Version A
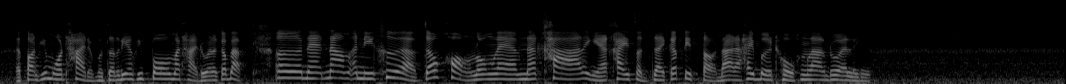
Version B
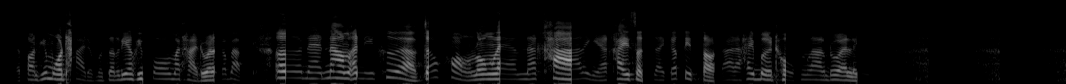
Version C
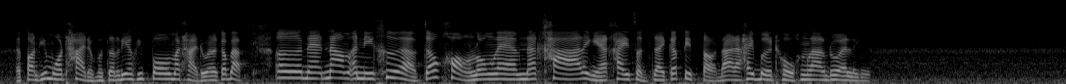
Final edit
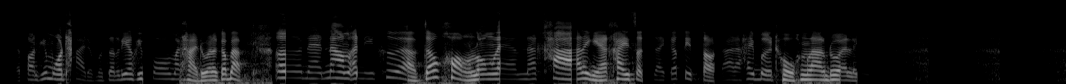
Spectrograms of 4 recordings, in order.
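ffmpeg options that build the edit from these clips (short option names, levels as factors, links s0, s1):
-filter_complex "[2:a]asplit=4[s0][s1][s2][s3];[1:a]asplit=5[s4][s5][s6][s7][s8];[s4]atrim=end=1.802[s9];[s0]atrim=start=1.798:end=2.722[s10];[s5]atrim=start=2.718:end=4.082[s11];[s1]atrim=start=4.078:end=4.792[s12];[s6]atrim=start=4.788:end=5.772[s13];[s2]atrim=start=5.768:end=6.352[s14];[s7]atrim=start=6.348:end=7.832[s15];[s3]atrim=start=7.828:end=8.402[s16];[s8]atrim=start=8.398[s17];[s9][s10]acrossfade=d=0.004:c1=hsin:c2=hsin[s18];[s18][s11]acrossfade=d=0.004:c1=hsin:c2=hsin[s19];[s19][s12]acrossfade=d=0.004:c1=hsin:c2=hsin[s20];[s20][s13]acrossfade=d=0.004:c1=hsin:c2=hsin[s21];[s21][s14]acrossfade=d=0.004:c1=hsin:c2=hsin[s22];[s22][s15]acrossfade=d=0.004:c1=hsin:c2=hsin[s23];[s23][s16]acrossfade=d=0.004:c1=hsin:c2=hsin[s24];[s24][s17]acrossfade=d=0.004:c1=hsin:c2=hsin"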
